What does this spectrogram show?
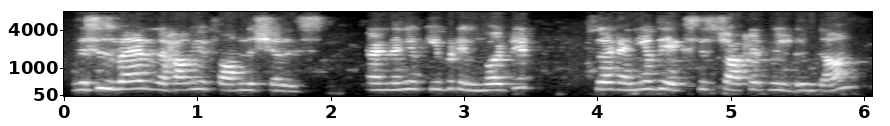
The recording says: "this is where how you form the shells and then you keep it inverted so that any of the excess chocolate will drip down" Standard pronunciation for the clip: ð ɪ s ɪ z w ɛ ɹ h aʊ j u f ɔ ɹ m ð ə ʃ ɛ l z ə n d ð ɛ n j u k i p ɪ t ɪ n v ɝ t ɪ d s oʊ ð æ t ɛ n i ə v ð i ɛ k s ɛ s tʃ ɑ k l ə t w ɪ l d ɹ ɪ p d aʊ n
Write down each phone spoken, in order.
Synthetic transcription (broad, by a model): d ɪ s ɪ z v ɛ ɹ h aʊ j u f ɔ ɹ m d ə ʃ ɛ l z ə n d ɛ n j u k i p ɪ t ɪ n v ɝ t ɪ d s oʊ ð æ t ɛ n i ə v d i ɛ k s ɛ s tʃ ɑ k l ə t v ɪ l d ɹ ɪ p d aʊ n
